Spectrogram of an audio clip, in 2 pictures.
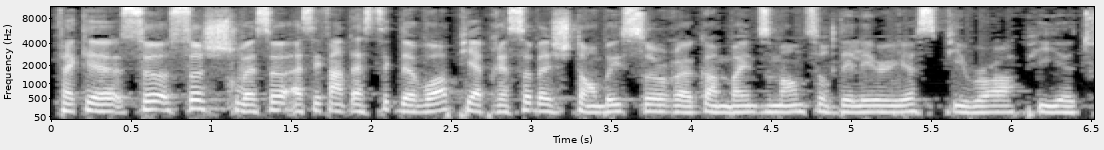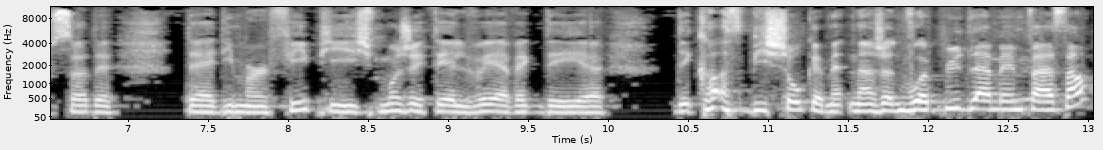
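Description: A woman's voice: low voice, steady tone, brisk, a little mellow. A woman with a Quebec French accent, a comedian chatting casually and laughing often, with many restarts. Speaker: comedian guest. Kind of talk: casual podcast chat.

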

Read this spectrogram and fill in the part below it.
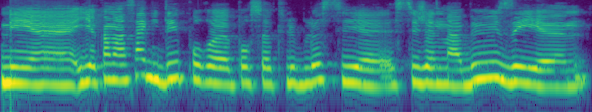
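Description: A woman's voice: mid-range voice, steady tone, brisk, a little mellow. A woman with a Quebec French accent, an interview guest telling stories in a casual, enthusiastic way. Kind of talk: casual conversational storytelling.

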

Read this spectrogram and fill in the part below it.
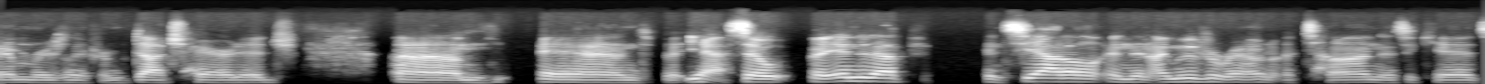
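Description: An American man of about forty answers interview questions in a loose, informal way. His voice is mid-pitched with a creaky, gravelly edge. The recording is dry, without room echo. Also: fairly bright tone. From United States. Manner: informal, slangy. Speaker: podcast guest, sound engineer. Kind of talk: casual interview chat.

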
